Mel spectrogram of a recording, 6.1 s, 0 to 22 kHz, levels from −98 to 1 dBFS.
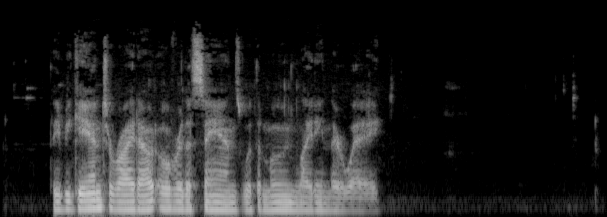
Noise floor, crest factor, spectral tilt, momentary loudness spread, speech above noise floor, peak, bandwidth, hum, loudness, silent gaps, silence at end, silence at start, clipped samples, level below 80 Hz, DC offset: -84 dBFS; 20 dB; -5 dB/octave; 11 LU; 57 dB; -10 dBFS; 13 kHz; none; -28 LUFS; none; 2.3 s; 0.55 s; under 0.1%; -64 dBFS; under 0.1%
